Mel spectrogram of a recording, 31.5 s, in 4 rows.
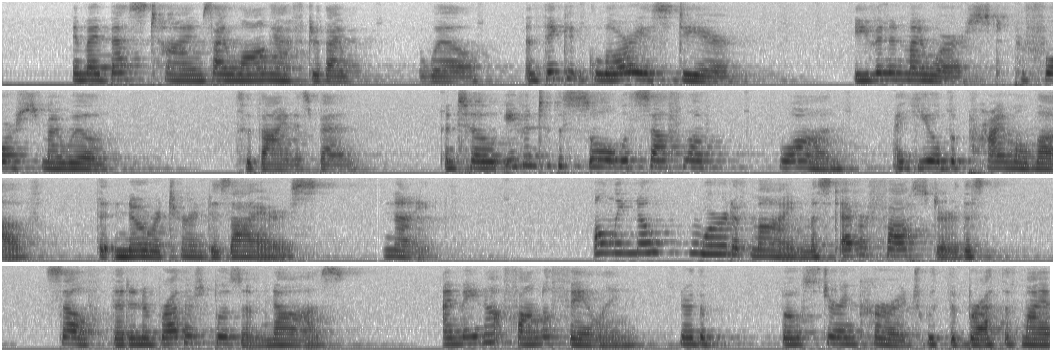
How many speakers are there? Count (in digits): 1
